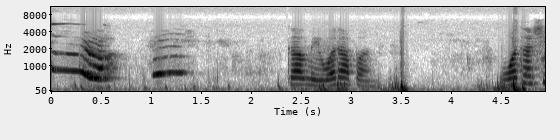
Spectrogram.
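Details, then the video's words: Siberian husky that wants to play, giving a run of whiny, wavering vocalizations: a falling whine, a short level whimper, then warbling, rising-and-falling howl-like calls, with a person talking back indoors between them. "Husky wants to play"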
